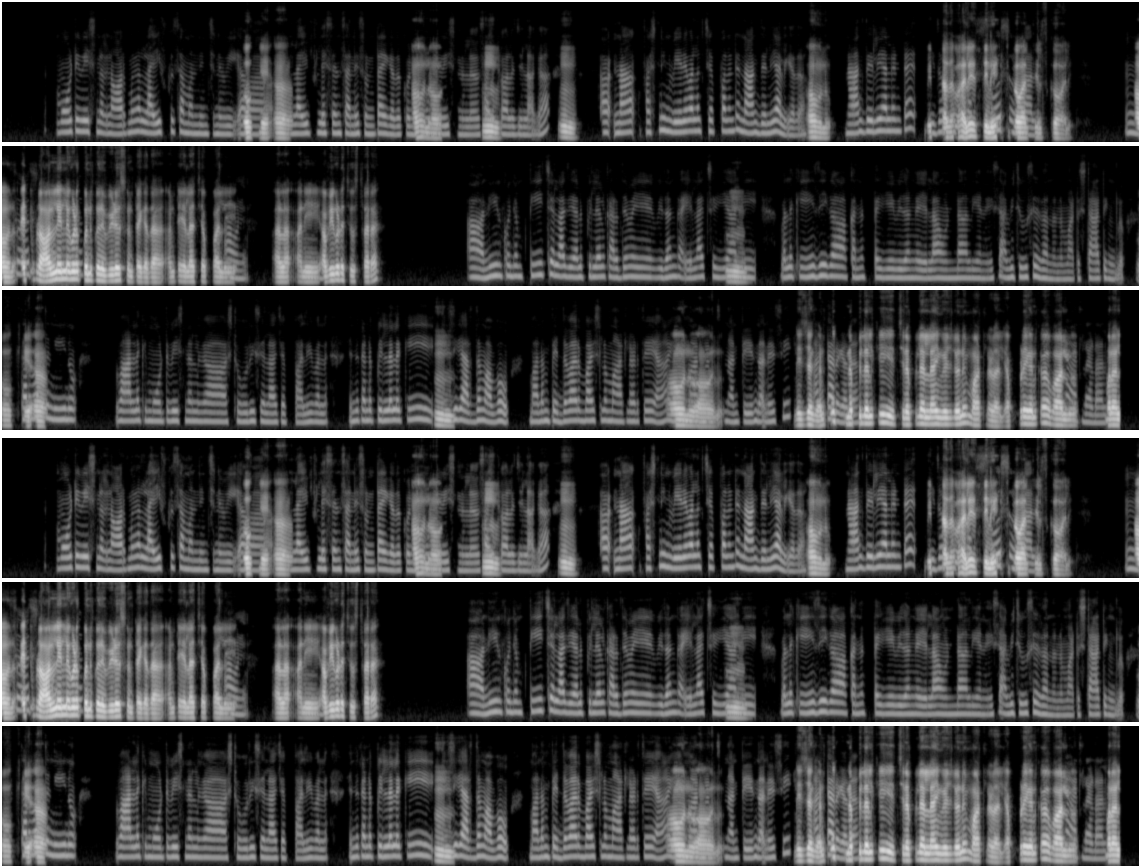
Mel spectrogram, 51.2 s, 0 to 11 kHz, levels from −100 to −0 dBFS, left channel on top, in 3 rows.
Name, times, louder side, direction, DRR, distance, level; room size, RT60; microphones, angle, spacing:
voice 1, 0.8-4.0 4.3-8.2 9.0-12.1 12.6-15.6 16.8-18.3 20.4-20.7 21.6-22.1 24.0-28.4 28.7-33.9 34.4-35.2 35.8-41.7 42.0-45.9 46.3-47.0 50.0-50.7, right 2 dB, 85° right, 7.1 m, -40 dB
voice 2, 3.6-4.4 6.1-6.6 7.2-7.5 8.4-8.6 12.1-12.4 14.1-16.0 17.0-20.6 21.1-22.7 27.9-28.2 34.1-34.8 40.6-40.9 44.1-44.9 46.0-46.4 46.8-50.2 50.7-50.9, right 2 dB, 25° right, 1.1 m, -23 dB
head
